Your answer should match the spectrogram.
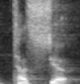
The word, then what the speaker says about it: tasya: But in proper Sanskrit pronunciation, it should be tasya. Firm, solid, sa.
